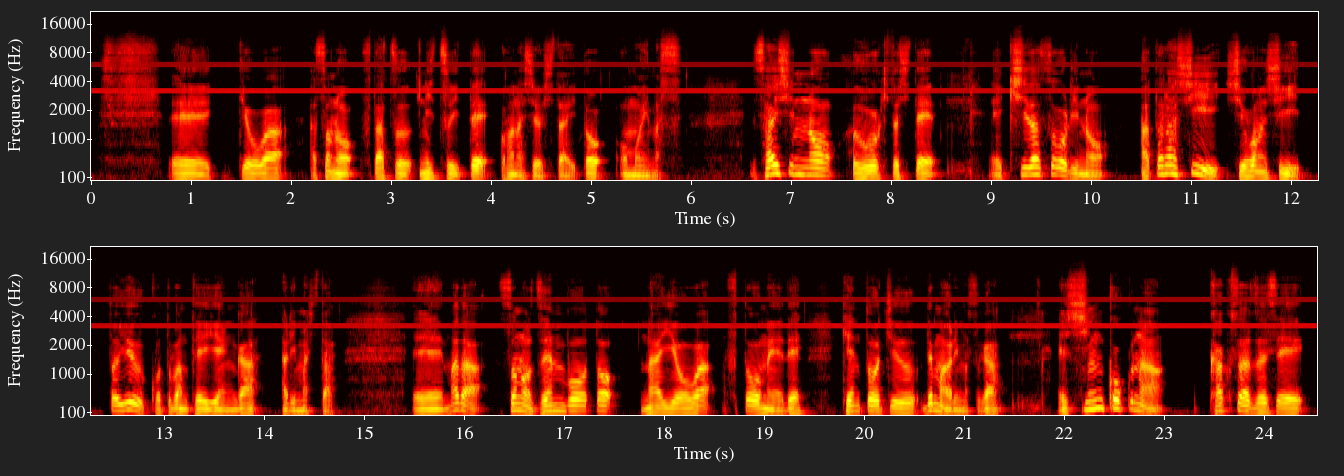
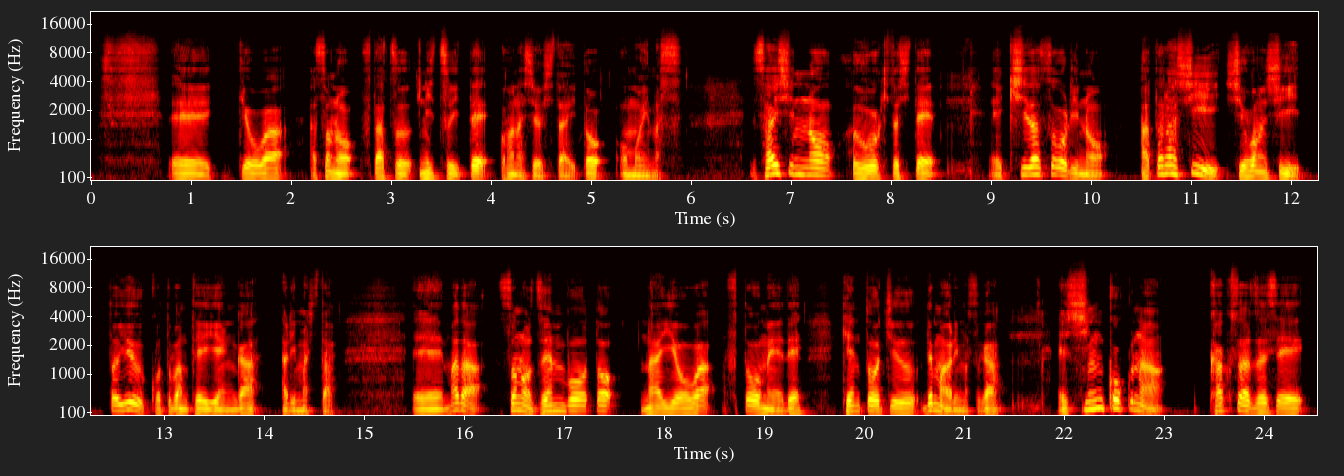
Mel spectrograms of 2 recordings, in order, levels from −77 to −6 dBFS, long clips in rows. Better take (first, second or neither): second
